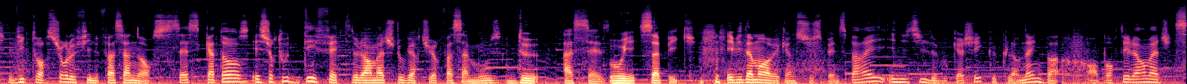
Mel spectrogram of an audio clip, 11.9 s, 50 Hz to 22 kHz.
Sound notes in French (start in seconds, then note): 7.0 rires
